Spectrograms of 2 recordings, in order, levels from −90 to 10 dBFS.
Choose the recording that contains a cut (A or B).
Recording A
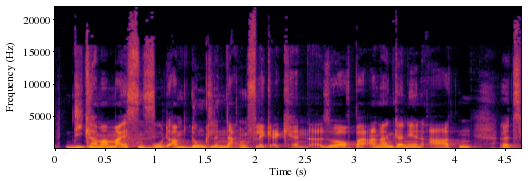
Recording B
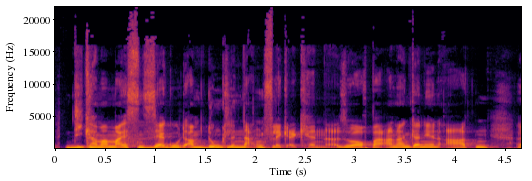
A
